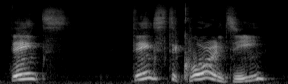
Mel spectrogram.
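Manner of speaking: terrible put-on Australian accent, very high. Joking about talk-to-text errors, the speaker tries a terrible Australian accent. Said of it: "that is a fucking terrible Australian accent".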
